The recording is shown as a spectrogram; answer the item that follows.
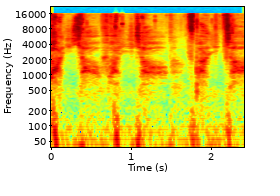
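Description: Close-miked whispering in breathy, broken stretches, with three soft low thumps from hand movements near the microphone: one at the start, one about halfway through and one near the end.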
